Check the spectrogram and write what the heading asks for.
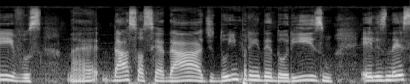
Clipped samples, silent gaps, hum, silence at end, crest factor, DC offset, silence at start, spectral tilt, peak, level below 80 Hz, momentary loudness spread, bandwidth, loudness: under 0.1%; none; none; 0 s; 12 dB; under 0.1%; 0 s; -4.5 dB/octave; 0 dBFS; -30 dBFS; 5 LU; 16.5 kHz; -12 LUFS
